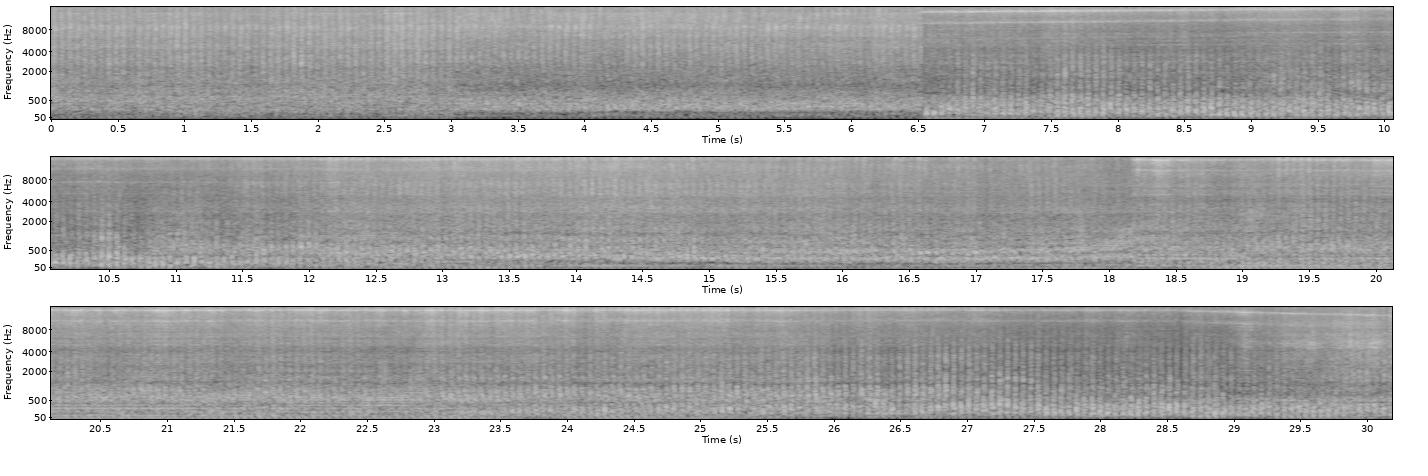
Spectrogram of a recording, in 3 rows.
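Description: UH-60 Black Hawk medevac helicopters running: steady rotor and turbine noise. The sound gets louder abruptly about six seconds in and changes character again abruptly at about eighteen seconds.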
